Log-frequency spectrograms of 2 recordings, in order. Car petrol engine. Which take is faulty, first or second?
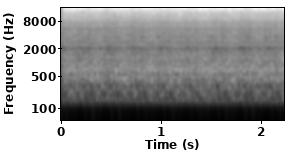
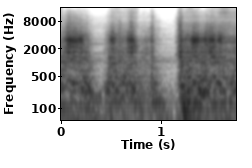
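second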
